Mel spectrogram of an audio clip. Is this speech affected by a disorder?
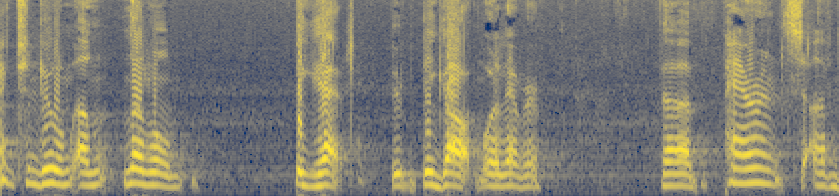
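Yes: essential tremor; more than half of life.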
